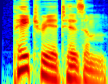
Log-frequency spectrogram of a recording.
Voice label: "patriotism", English, voice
